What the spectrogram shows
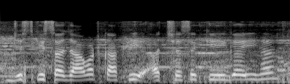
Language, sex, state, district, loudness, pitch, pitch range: Hindi, male, Bihar, Patna, -13 LUFS, 225 Hz, 205-230 Hz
